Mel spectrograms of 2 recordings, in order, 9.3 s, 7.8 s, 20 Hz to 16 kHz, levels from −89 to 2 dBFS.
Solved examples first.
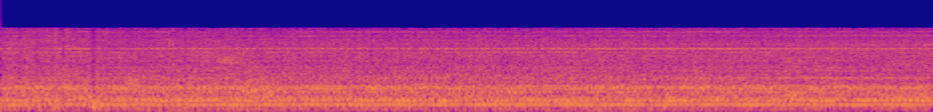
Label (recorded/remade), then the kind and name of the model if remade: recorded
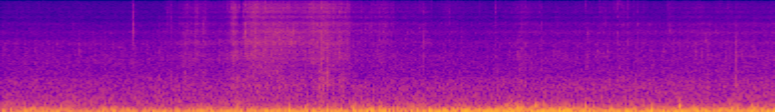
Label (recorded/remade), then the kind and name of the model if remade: remade, vocoder, Vocos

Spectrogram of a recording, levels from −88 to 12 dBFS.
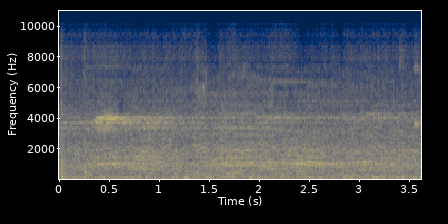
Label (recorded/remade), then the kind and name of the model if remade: remade, vocoder, WaveNeXt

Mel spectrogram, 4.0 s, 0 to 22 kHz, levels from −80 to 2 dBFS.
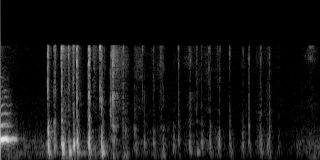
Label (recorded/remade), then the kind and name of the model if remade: recorded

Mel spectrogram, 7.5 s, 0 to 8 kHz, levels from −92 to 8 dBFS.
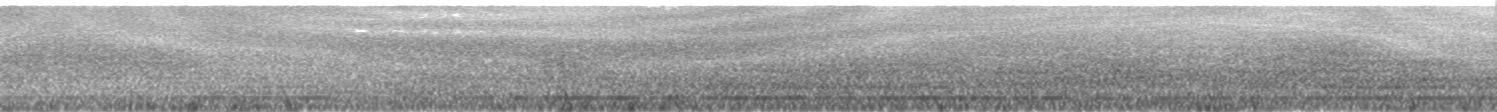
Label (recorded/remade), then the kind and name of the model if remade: recorded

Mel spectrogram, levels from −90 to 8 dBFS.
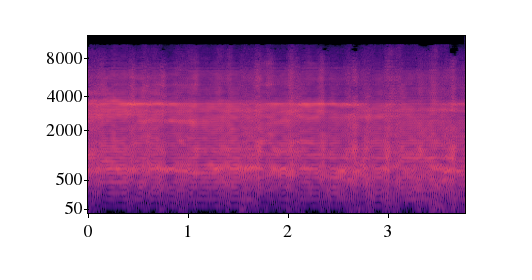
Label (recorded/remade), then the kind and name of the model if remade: remade, vocoder, Vocos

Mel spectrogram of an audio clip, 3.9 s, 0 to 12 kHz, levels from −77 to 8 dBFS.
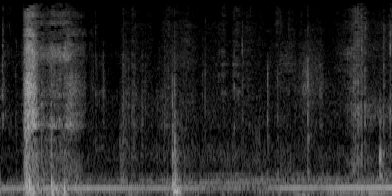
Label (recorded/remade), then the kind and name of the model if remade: recorded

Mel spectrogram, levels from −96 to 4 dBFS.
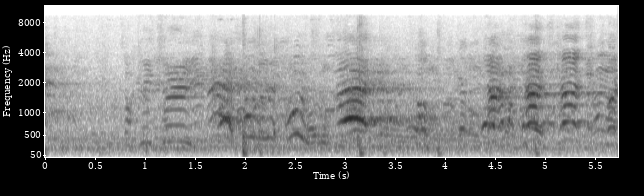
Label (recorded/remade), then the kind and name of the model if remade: recorded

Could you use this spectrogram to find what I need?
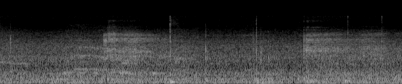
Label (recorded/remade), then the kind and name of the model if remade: remade, vocoder, Vocos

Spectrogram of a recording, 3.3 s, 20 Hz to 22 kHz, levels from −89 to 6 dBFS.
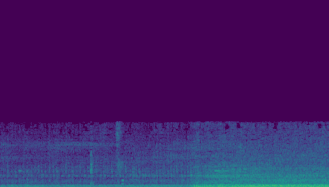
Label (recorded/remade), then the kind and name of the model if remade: recorded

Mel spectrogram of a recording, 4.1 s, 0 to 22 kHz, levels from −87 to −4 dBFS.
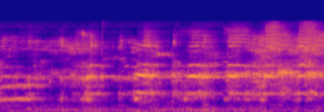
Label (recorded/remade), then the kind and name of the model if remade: remade, codec, SNAC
